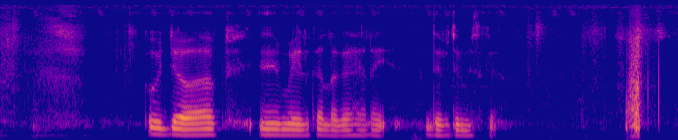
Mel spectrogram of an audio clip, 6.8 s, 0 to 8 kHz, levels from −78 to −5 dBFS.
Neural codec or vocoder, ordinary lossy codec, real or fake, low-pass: none; none; real; 7.2 kHz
